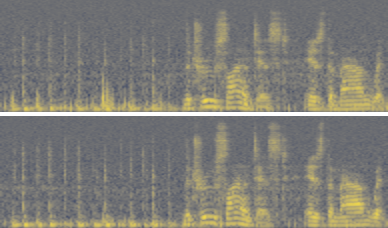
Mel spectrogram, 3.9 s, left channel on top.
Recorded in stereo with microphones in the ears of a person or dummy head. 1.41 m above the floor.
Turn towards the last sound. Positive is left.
turn(degrees=-20)  # may be behind; listen again after turning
